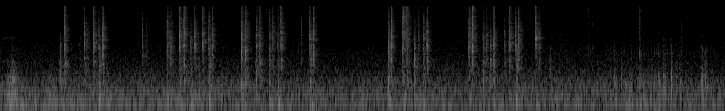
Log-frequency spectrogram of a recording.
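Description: Desktop calculator keys being tapped in several quick runs of sharp clicks.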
